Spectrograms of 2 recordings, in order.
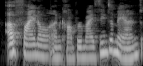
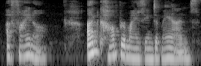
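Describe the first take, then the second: First: The voice is soft and smiling. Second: The voice is low and sultry. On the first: The speaker calls it right. "with a smile and a really soft voice" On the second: The speaker calls it wrong. "That's my bedroom voice"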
